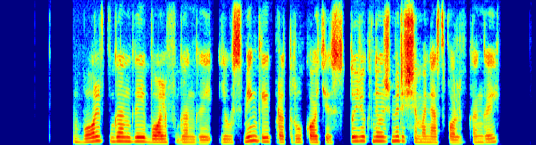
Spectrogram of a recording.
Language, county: Lithuanian, Utena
